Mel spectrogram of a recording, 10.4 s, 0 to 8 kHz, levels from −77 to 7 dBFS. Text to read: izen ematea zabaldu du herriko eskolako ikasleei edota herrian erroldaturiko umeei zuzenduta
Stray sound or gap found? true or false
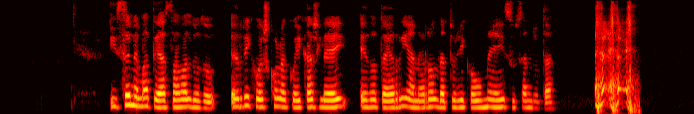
true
